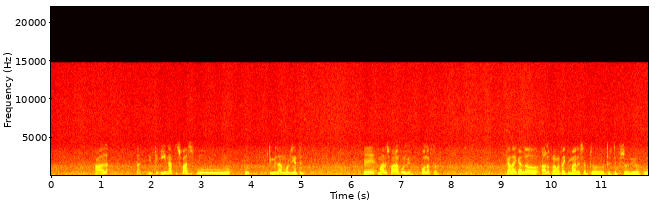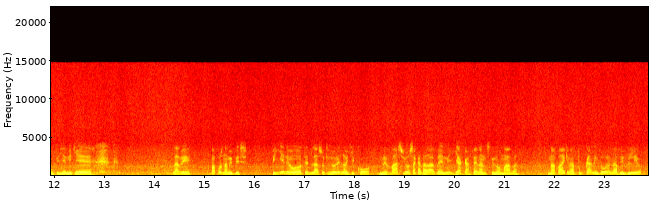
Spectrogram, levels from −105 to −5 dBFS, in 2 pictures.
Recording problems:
high frequencies cut off; severe; nothing above 4 kHz
hiss; noticeable; throughout; 10 dB below the speech
audio cutting out; at 1 s for 0.5 s, at 3.5 s and at 5 s for 1 s

